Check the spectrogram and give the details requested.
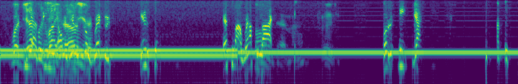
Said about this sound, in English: Somebody's got a dial tone.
